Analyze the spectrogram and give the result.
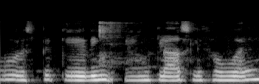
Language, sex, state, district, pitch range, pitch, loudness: Hindi, female, Bihar, Vaishali, 195-210 Hz, 195 Hz, -15 LUFS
